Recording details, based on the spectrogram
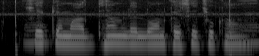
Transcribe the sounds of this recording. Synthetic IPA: t͡ʃekːemaːd̪ʱjəmleloːnkʰəɪset͡ʃʰʊkaɦũ

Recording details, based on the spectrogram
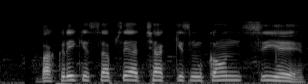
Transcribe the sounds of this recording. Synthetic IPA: bəkɾikesɐbseɐtːʃʰakɪsmkɔːnsiɦɛː

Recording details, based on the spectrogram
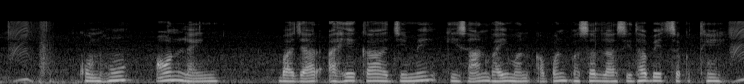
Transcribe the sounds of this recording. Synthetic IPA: kʊnɦũ | ɔːnlaːɪn | baːd͡ʒaːɾa̰ːɦekad͡ʒɪmẽkɪsaːnbʱaːimənɐ̰pənpʰəsəlːasɪd̪ʱabeːt͡ʃsəkt̪ɦẽː

